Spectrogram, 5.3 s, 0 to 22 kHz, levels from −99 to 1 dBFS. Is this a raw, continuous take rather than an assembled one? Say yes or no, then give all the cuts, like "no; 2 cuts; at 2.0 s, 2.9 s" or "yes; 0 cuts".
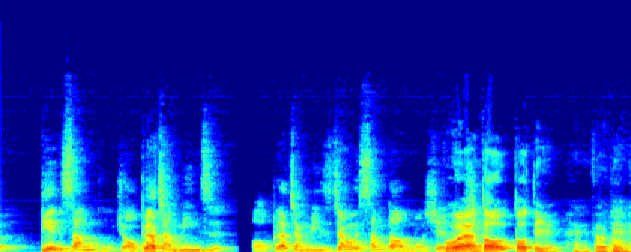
no; 1 cut; at 2.0 s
